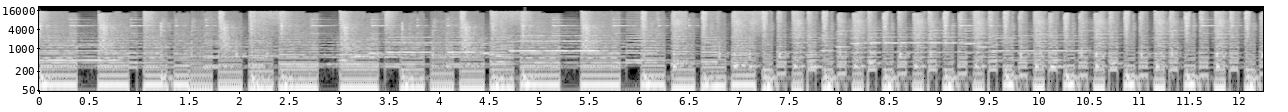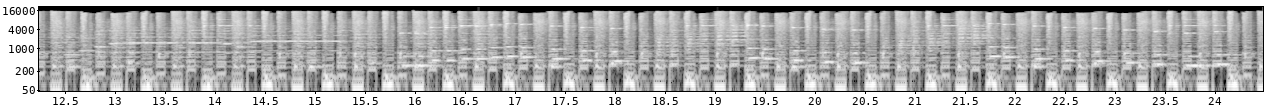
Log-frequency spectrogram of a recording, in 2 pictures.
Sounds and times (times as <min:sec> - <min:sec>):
Music: 0:00.0 - 0:24.4.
